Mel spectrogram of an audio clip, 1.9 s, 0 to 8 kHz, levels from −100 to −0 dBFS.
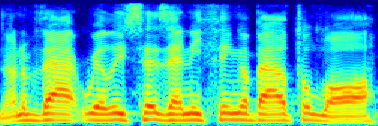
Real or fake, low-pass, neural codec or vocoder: real; 7.2 kHz; none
